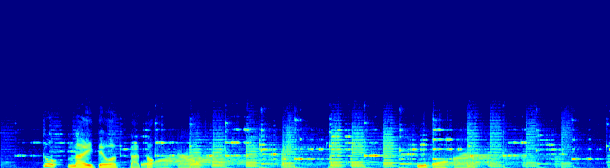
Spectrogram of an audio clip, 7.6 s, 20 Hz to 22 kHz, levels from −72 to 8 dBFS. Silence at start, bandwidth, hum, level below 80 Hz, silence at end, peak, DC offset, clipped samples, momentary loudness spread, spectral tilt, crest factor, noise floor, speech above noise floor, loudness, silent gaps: 0 s; 9.2 kHz; none; -44 dBFS; 0 s; -4 dBFS; under 0.1%; under 0.1%; 10 LU; -5 dB/octave; 20 dB; -43 dBFS; 22 dB; -22 LUFS; none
